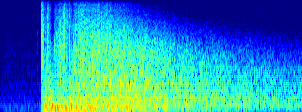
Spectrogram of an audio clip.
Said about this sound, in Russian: Граната взорвалась, но Гейдрих не был убит.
